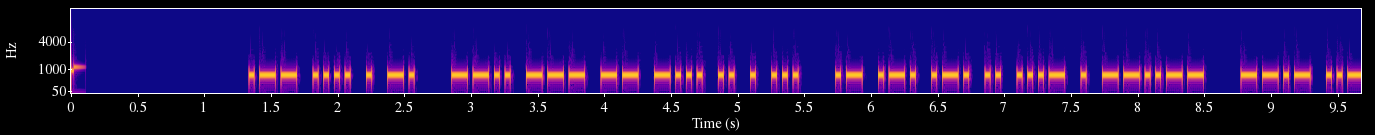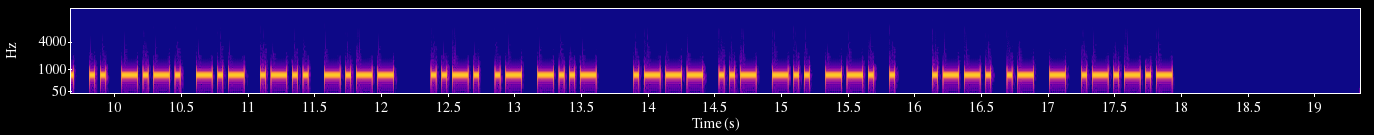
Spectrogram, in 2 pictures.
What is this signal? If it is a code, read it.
Morse code, heard as a keyed tone, about 30 wpm, 700 Hz. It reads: WHEN ZOMBIES ARRIVE, QUICKLY FAX JUDGE PAT.
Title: Pangram Challenge v2 - 30wpm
